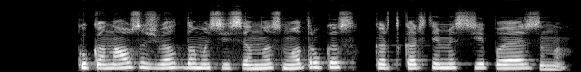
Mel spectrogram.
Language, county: Lithuanian, Alytus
